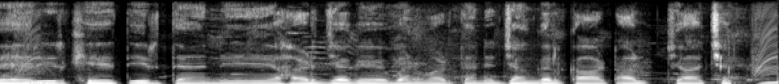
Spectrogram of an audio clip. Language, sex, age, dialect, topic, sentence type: Magahi, male, 18-24, Northeastern/Surjapuri, agriculture, statement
